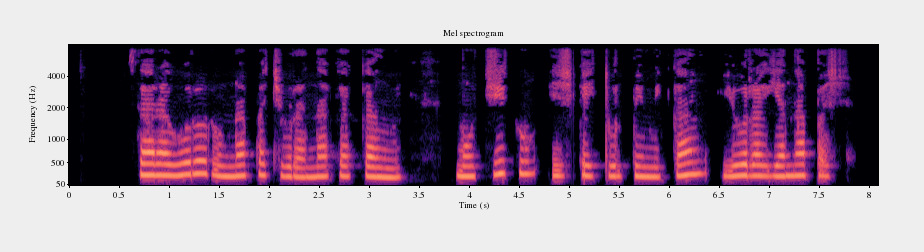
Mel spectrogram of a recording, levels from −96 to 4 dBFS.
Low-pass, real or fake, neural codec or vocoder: 7.2 kHz; real; none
